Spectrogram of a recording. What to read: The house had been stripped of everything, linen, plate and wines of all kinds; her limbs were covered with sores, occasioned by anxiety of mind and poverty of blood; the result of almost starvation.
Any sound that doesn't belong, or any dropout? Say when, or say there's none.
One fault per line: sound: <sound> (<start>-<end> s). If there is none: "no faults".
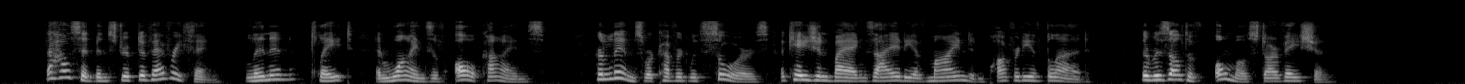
no faults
